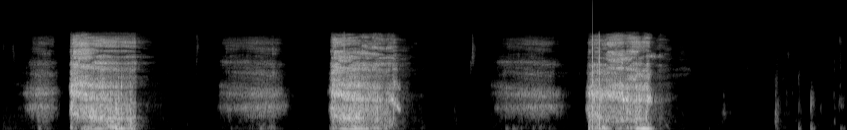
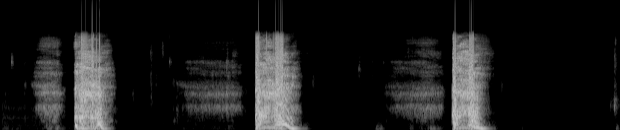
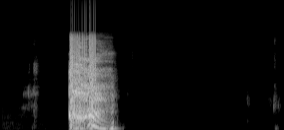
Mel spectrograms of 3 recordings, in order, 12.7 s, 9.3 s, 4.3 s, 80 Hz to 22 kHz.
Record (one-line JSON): {"exhalation_length": "12.7 s", "exhalation_amplitude": 32768, "exhalation_signal_mean_std_ratio": 0.42, "three_cough_length": "9.3 s", "three_cough_amplitude": 32768, "three_cough_signal_mean_std_ratio": 0.35, "cough_length": "4.3 s", "cough_amplitude": 32768, "cough_signal_mean_std_ratio": 0.31, "survey_phase": "beta (2021-08-13 to 2022-03-07)", "age": "65+", "gender": "Male", "wearing_mask": "No", "symptom_cough_any": true, "smoker_status": "Ex-smoker", "respiratory_condition_asthma": true, "respiratory_condition_other": true, "recruitment_source": "REACT", "submission_delay": "1 day", "covid_test_result": "Negative", "covid_test_method": "RT-qPCR"}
